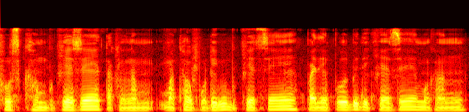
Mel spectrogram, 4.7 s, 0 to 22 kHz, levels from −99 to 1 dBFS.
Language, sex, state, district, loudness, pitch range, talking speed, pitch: Nagamese, male, Nagaland, Kohima, -18 LUFS, 85-95 Hz, 190 wpm, 85 Hz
